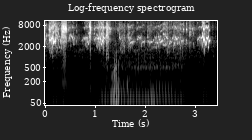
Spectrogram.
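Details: Budgerigars in a cage by a camera. Sharp high chirps open and close the clip, separated by a softer warble over a low droning hum.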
